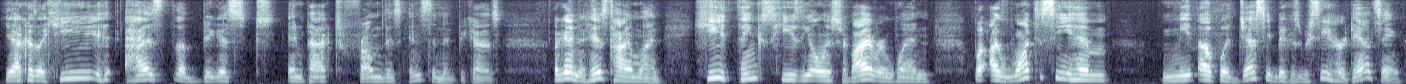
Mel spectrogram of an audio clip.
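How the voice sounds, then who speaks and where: Male co-host, slightly high voice, stumbles and restarts while explaining. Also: very animated. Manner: halting, many fillers and restarts while explaining. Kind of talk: casual reaction chat.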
